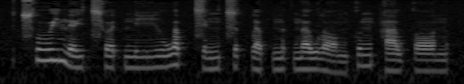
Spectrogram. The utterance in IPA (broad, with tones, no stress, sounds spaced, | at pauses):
t͡sʰ uː˥ j n̪ e˨ j t͡sʰ ɵ˨ t̚ n̪ iː˨˧ w ɐ˥ p̚ t͡s ɪ˨˧ ŋ t͡s ʊ˧ k̚ l ɐ˨ p̚ n̪ ɐ˧ k̚ n̪ ɐ˧ w l ɔː˨˩ ŋ k ʊ˥ ŋ pʰ aː˨ w k ɔː˨ n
